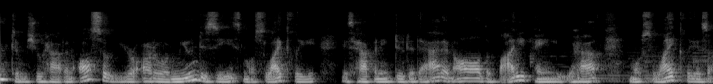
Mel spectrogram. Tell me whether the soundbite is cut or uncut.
uncut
